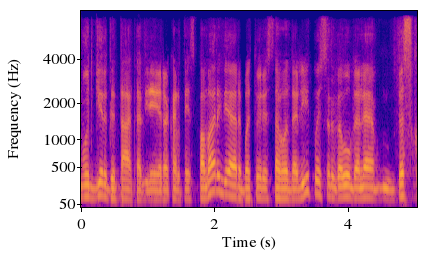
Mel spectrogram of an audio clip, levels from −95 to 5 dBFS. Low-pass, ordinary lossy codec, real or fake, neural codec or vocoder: 7.2 kHz; AAC, 48 kbps; fake; codec, 16 kHz, 1 kbps, X-Codec, HuBERT features, trained on general audio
